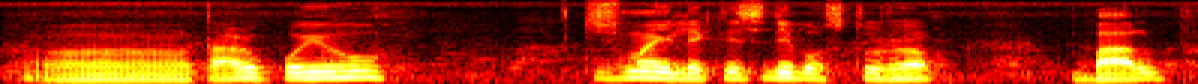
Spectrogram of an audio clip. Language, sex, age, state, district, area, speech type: Assamese, male, 45-60, Assam, Lakhimpur, rural, spontaneous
